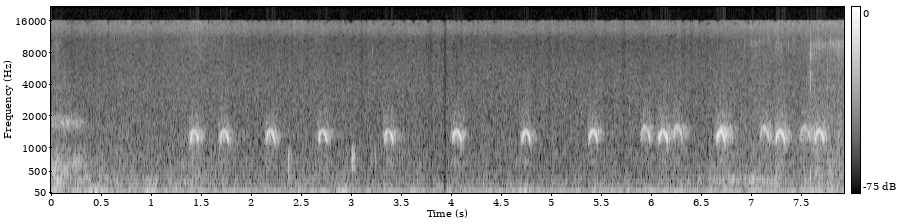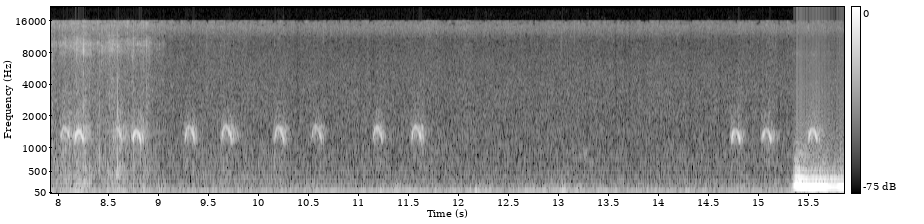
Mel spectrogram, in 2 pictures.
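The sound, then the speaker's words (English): Crows harassing an eagle caw over and over in a steady series of short calls, against a low outdoor rumble, and a loud bump lands right at the end. “Eagle being eagle, crow being crow.”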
